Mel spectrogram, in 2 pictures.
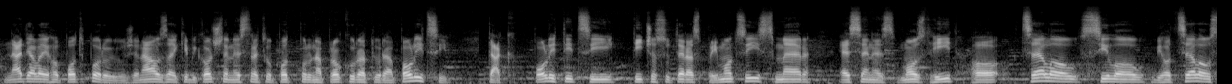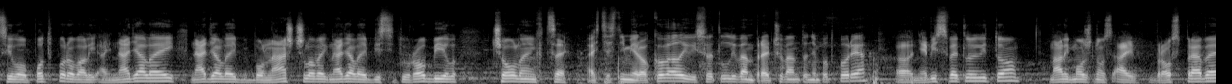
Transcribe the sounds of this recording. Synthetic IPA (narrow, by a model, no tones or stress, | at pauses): naɟalɛjɦɔpɔt̪pɔɾujuːʒɛnaɔzajkɛbikɔt͡ʃt̪ɛɾɲɛst̪ɾacilpɔt̪̚pɔɾunapɾɔkuɾat̪uːɾɛapɔlit͡siḭ | t̪ak | pɔlit̪it͡sit̪iːt͡ʃɔsuːt̪ɛɾaspɾimɔt͡sismɛɾ | ɛsɛnɛzmɔzd̪ɦiːt̪ɦɔt͡sɛlɔʊsilɔʊbiɦɔt͡sɛlɔʊsilɔʊpɔt̪pɔɾɔʋaliʔajnaɟalɛjnaɟalɛjbibɔlnaːʃt͡ʃlɔʋɛɡnaɟalɛjbiscit̪uɾɔbil | t͡ʃɔlɛnxt͡sɛ | a̰jscɛsɲimiɾɔkɔʋaliʋisʋɛt̪liliʋaːmpɾɛt͡ʃɔʋaːmt̪ɔɲɛpɔt̪pɔɾɪaɲɛʋisʋɛt̪lilit̪ɔ | malimɔʒnɔzɟa̰jʋɾɔspɾaʋɛ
